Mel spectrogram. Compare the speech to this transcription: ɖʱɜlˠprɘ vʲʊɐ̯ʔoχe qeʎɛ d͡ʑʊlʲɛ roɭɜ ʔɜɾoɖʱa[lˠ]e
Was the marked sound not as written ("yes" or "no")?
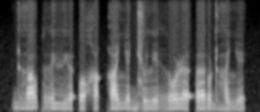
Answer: yes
